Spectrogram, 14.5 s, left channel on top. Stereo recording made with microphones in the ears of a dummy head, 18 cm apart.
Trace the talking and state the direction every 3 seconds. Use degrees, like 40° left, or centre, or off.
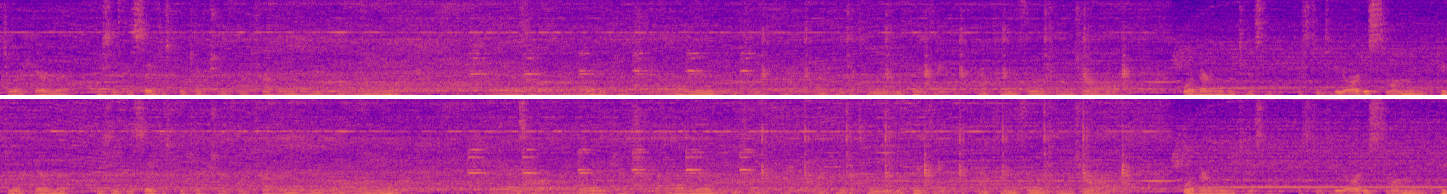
10° left, 30° right, 30° right, 10° right, 10° left.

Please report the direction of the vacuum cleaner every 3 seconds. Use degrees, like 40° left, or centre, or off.
20° right, centre, 20° right, 30° right, 30° right.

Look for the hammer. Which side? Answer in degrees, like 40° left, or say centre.
40° right.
